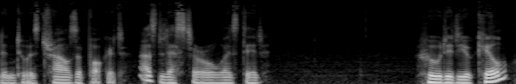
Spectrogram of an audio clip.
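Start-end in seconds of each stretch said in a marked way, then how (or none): none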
